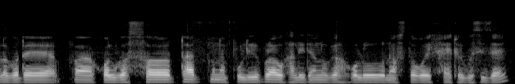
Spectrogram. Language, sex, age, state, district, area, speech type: Assamese, male, 30-45, Assam, Dhemaji, rural, spontaneous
